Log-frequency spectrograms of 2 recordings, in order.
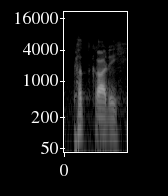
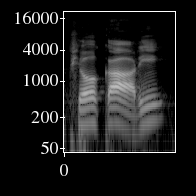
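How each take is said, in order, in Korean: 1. k 앞에서 t 같은 파열음이 음절을 닫아요. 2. 모음이 바로 된소리 k로 이어져요.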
